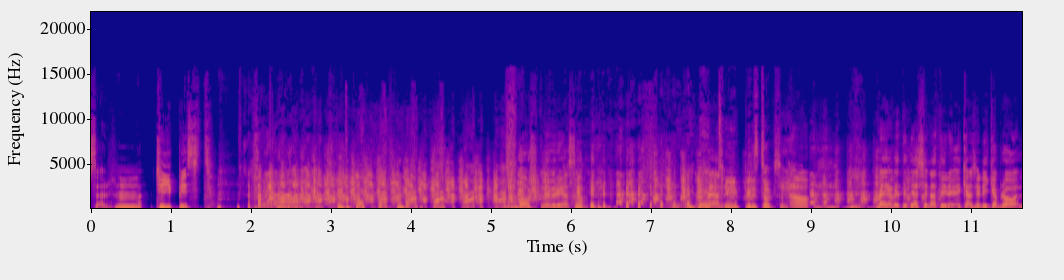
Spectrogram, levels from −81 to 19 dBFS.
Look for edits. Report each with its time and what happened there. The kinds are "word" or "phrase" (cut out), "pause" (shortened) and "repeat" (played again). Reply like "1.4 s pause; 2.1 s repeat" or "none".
5.3 s word; 5.6 s word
